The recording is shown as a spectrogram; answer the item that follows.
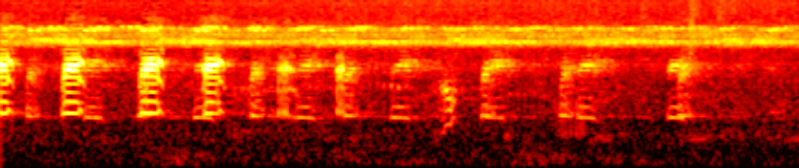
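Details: Several frogs call in a chorus, with honking croaks overlapping and crowding together as loud nearby calls give way to softer, more distant ones, all above a continuous high insect drone.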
